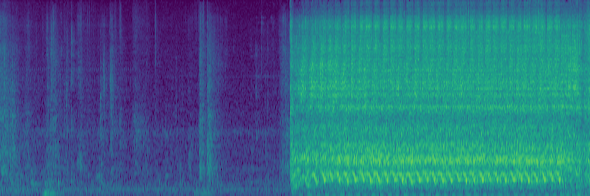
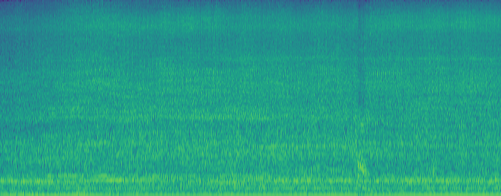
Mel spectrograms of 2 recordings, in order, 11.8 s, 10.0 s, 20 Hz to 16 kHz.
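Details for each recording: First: MGB GT first start attempt after head gasket replacement, valves ground, electronic ignition fitted: starter turns engine at a steady three-per-second beat for six seconds without catching; cranks but won't start, cause unconfirmed. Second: MGB GT after head gasket replacement, head repaint and electronic ignition fitted, warm after a 15-minute drive: steady, even idle held a bit fast with no misses or knocks, temperature holding; normal, slightly fast idle.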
